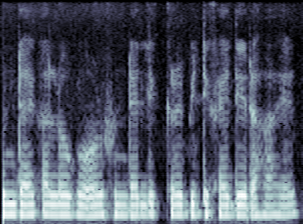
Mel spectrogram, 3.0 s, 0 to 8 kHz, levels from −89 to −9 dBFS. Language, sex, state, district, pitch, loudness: Hindi, male, Arunachal Pradesh, Longding, 130 Hz, -16 LUFS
